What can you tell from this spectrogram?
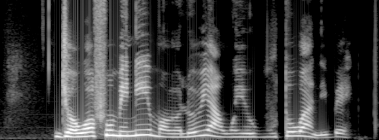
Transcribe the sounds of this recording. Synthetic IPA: d͡ʒɔ˨wɔ˧fũ˦mĩ˧nĩ˦˨mɔ̃˨ɾ̃ɔ̃˨lo˨˦ɾi˦a˦˨w̃ɔ̃˧e˨˧o˧ɡu˧to˦wa˦˨nĩ˨˦bɛ˦˨

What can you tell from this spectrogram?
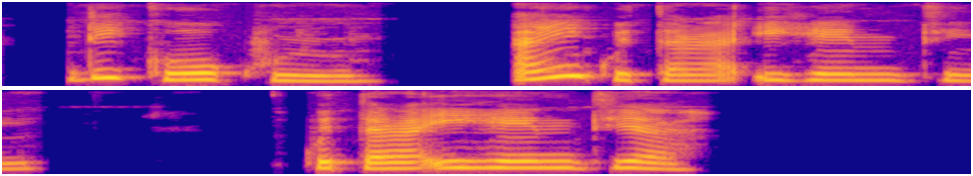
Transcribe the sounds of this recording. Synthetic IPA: dɪ˦ko˦kʷu˨ɾu˨ | a˦ɲɪ˦kʷe˨ta˨ɾa̰˨ʔɦe˦ | kʷe˨ta˨ɾa˨ʔi˦ɦe˦n̩˦dɪ˦a˨

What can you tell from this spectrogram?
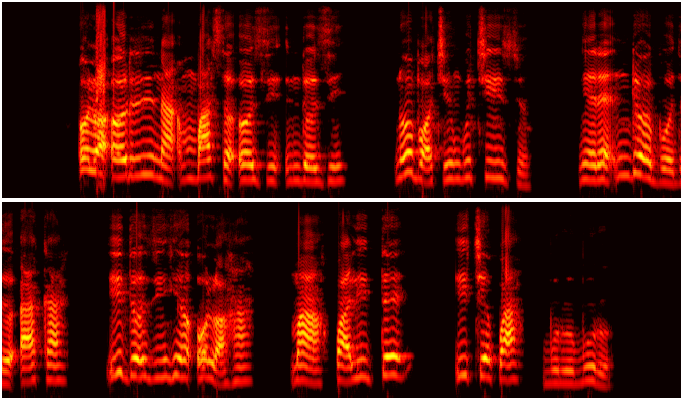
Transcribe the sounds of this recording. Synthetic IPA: ʊ˦lɔ˨ʔo˦ɾi˦ɾi˦na̰˨ŋ͡m̩˦ɡ͡ba˦sɔ˨ʔo˦zi˦n̩˦do˦zi˦ | nʊ˦bɔ˨t͡ʃɪ˨ŋ̩˦ɡʷu˦t͡ʃi˦zu˨ | ɲe˨ɾe˨n̩˦dɪ˦o˨bo˨do˨ʔa˦ka˦ | i˦do˦zi˦ɦe˦ʔʊ˦lɔ˨ɦa˦ | ma˨kʷa˨li˦te˦ | i˦t͡ʃe˦kʷa˦ | ɡ͡bu˨ɾu˨ɡ͡bu˦ɾṵ˨

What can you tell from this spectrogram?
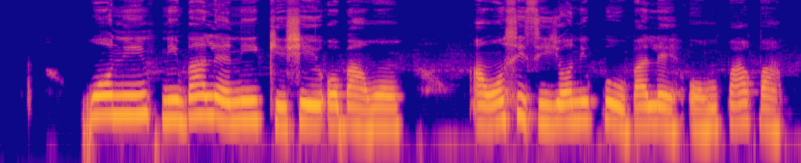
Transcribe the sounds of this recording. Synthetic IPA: wɔ̃˦nĩ˦nĩ˦ba˦lɛ˦˨nĩ˦kʰe˨ʃe˧ɔ˧ba˧˨w̃ɔ̃˧ | a˨w̃ɔ̃˧si˦˨ti˧jɔ˦nĩ˦k͡po˦˨ba˧lɛ˦˨ɔ˨wũ˧k͡pa˦k͡pa˦˨

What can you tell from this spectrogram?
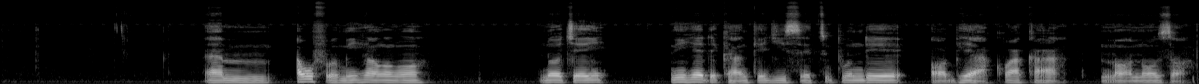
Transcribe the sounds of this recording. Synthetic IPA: e˨m̩˨ | a˦bʊ˦fʊ˨ɾo˨m˦i˦ɦe˦ɔ˦ŋʊ˦ŋʊ˦ | no˦t͡ʃe˦ | ni˦ɦe˦dɪ˦ka˨ŋ̩˦ke˦d͡ʒi˦se˦tu˦pu˦n̩˦dɪ˦ | ɔ˨bɪ˦a˨kʰʊ˦a˦kʰa̰˨ | nɔ˦nʊ˦zɔ̰˨

